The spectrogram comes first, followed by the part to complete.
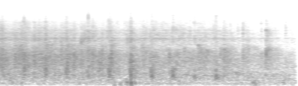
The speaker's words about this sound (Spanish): Aplauso para estas parejas.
